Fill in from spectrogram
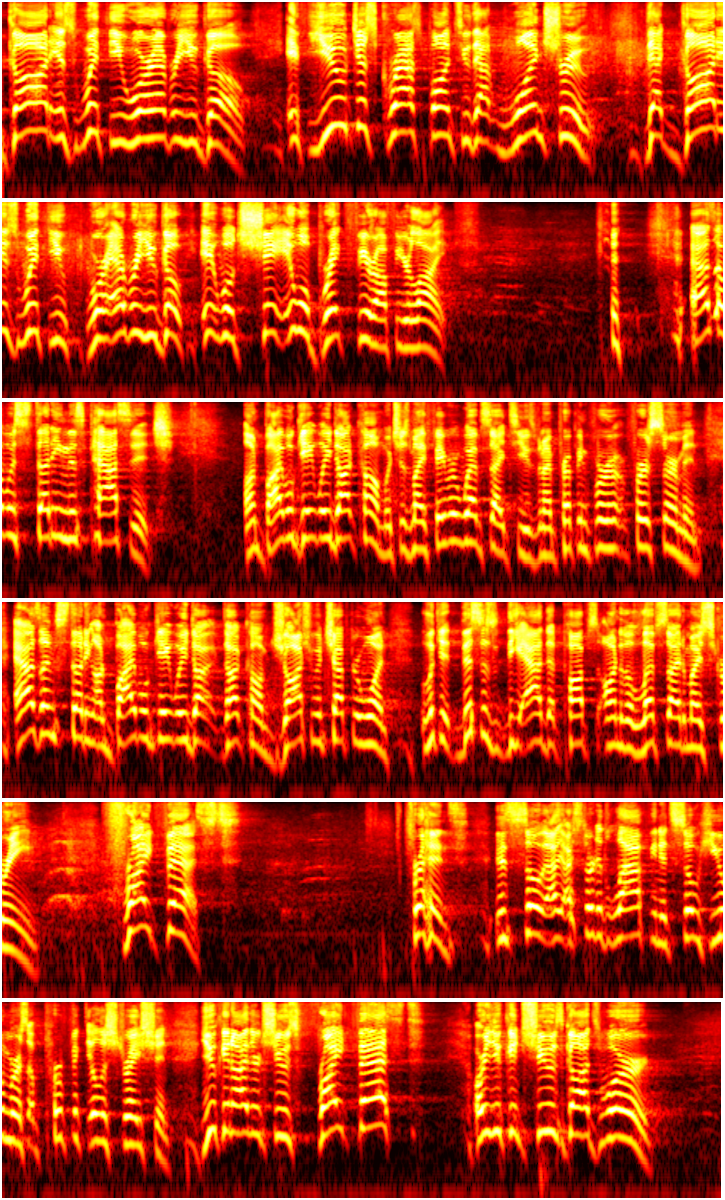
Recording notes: preached on October 3rd at the 11:30AM service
